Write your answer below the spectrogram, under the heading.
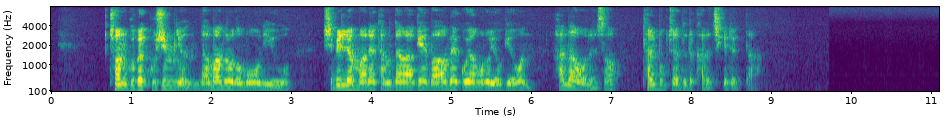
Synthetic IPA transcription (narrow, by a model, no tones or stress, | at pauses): t͡ɕʰʌnkube̞k͈uɕ̬ʰimɲʌnːamanɯɾonʌmʌoniu | ɕʰibiɭɲʌnmane̞taŋdaŋɦaɡe̞maɯme̞ɡojaŋɯɾojʌɡiʌon | hanawʌne̞sʰʌ | tʰaɭbuk̚t͡ɕ͈adɯɾɯɭkaɾɯt͡ɕʰi̥ɡe̞dwe̞t̚t͈a̰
